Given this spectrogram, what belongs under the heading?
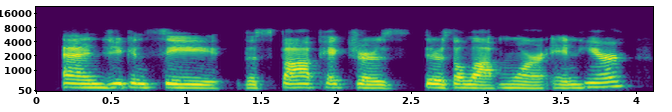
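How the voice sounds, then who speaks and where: A woman's fairly low voice with a New York accent, fairly even intonation and a fairly slow pace. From US Northeast, New York City. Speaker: hotel sales director. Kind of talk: webinar presentation. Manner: casual, chatty.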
